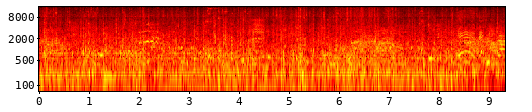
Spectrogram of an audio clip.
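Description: Horse hooves clip-clop steadily amid a busy, loud scene with whinnying and voices talking over the continuous trotting.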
